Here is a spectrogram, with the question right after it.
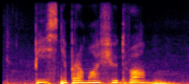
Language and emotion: Russian, neutral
